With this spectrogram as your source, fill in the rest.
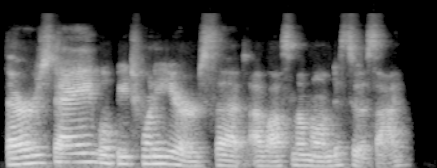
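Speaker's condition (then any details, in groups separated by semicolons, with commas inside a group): No condition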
